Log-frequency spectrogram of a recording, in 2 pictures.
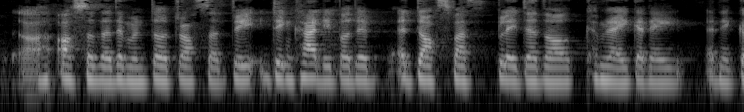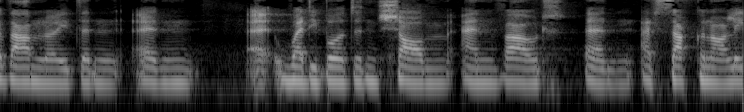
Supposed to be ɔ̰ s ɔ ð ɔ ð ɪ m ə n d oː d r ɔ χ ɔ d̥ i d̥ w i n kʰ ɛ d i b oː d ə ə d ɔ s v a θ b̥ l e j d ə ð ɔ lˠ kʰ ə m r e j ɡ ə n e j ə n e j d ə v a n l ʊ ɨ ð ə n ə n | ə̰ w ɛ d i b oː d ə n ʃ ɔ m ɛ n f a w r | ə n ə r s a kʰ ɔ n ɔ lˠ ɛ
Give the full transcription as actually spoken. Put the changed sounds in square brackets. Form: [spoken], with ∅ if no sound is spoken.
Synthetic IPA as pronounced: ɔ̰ s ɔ ð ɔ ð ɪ m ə n d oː d r ɔ [s] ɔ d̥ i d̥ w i n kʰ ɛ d i b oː d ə ə d ɔ s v a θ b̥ l e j d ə ð ɔ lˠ kʰ ə m r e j ɡ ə n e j ə n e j [ɡ] ə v a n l ʊ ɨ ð ə n ə n | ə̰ w ɛ d i b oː d ə n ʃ ɔ m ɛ n [v] a w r | ə n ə r s a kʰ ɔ n ɔ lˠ [i]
